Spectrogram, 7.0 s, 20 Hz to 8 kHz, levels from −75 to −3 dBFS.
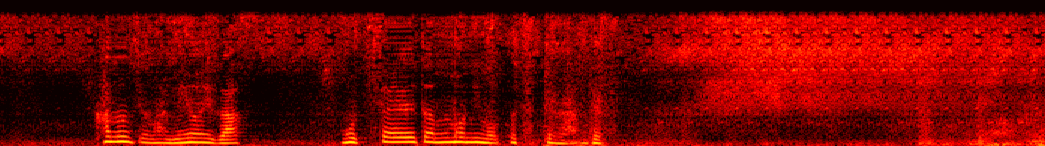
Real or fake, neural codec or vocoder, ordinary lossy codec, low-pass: fake; codec, 16 kHz, 1.1 kbps, Voila-Tokenizer; none; 7.2 kHz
